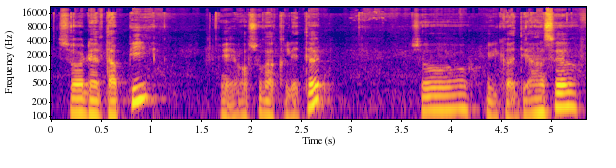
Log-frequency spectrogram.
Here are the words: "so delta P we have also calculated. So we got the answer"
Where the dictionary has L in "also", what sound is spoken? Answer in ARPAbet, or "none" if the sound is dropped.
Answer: none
